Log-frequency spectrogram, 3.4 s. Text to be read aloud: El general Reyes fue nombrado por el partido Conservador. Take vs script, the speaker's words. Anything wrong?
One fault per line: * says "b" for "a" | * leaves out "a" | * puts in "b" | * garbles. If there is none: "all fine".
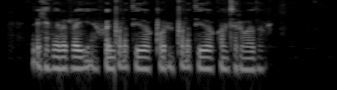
* says "partido" for "nombrado"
